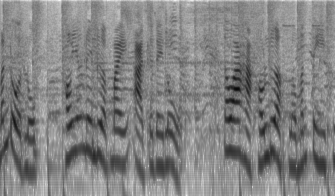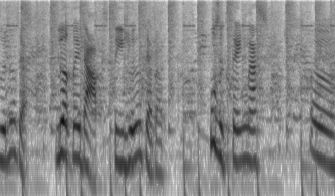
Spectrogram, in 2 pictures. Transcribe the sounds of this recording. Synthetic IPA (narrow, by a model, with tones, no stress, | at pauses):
ma˧˥ndoː˨˩t̪̚lo˧˦˥p̚hʰa˧˦˥wɲa˧˥˨ŋda˧˥˩jlɯ˧˩ək̚ma˧˥˩jʔaː˨˩t̪̚t͡ɕa˨˩da˧˥˩jloː˧˩t̚ | t̪ɛː˧˩waː˧ɦaː˨˩k̚ha˧˥wlɯ˧˩ək̚lɛ˧˩wma˧˥˨nt̪iː˨˩kʰɯː˧˥˨nːa˧˥˨ŋsi˧˩lɯ˧˥˩ək̚da˧˩jdaː˨˩p̚t̪iː˨˩kʰɯː˧˥nːa˧ŋsi˧˩bɛː˨˩p̚huː˧˥˩s̬ɯ˨˩k̚se˧˥ŋna˧˥ | ʔɤː˧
